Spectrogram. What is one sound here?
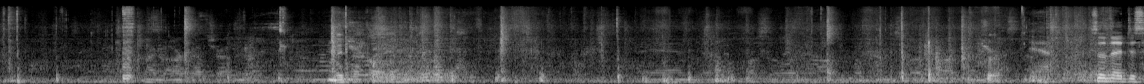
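Playing cards slide and tap on a tabletop.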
